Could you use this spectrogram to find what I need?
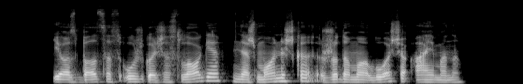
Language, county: Lithuanian, Klaipėda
